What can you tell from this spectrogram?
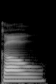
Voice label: "gau2", Taiwanese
